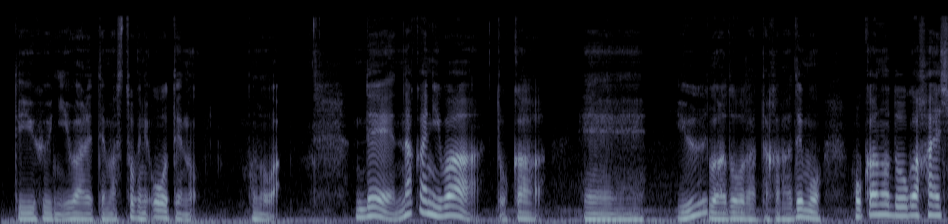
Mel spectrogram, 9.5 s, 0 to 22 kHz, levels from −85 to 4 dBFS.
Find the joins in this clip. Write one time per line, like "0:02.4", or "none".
0:05.0
0:07.1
